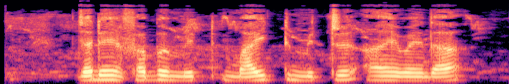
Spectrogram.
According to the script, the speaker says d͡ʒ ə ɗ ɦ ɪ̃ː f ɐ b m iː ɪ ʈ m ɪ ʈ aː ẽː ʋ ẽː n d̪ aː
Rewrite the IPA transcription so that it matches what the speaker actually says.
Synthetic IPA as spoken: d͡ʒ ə ɗ ɦ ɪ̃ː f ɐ b m aː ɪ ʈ m ɪ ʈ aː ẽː ʋ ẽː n d̪ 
